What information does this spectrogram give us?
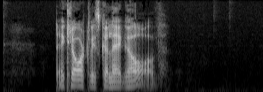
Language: Swedish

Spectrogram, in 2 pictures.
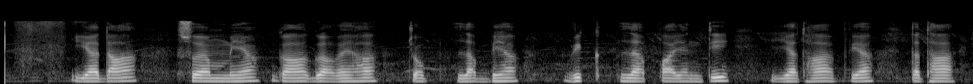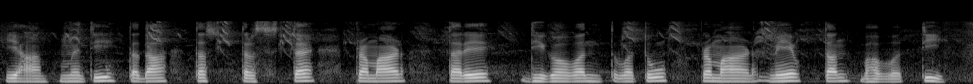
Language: Sanskrit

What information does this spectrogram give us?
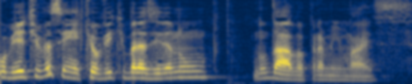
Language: Portuguese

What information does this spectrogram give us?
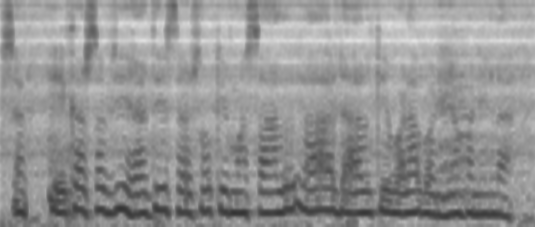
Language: Bhojpuri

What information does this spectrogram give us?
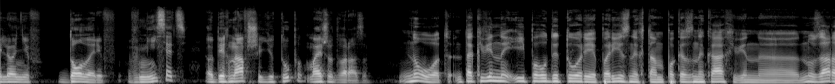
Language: Ukrainian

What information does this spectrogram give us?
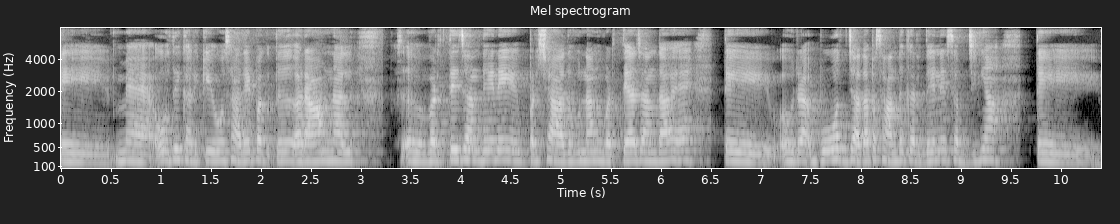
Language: Punjabi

